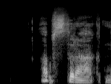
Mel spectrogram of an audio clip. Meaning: abstract
- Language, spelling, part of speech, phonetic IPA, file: Russian, абстрактный, adjective, [ɐpˈstraktnɨj], Ru-абстрактный.ogg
